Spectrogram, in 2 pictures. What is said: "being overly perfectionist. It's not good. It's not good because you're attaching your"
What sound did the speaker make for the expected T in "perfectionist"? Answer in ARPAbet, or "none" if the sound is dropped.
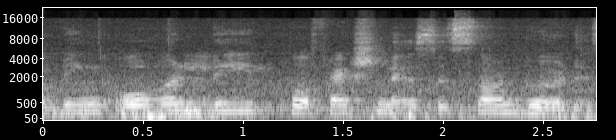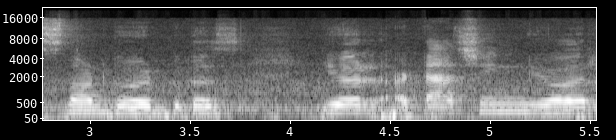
none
